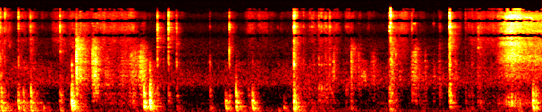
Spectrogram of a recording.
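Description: Sparse, light clicks and taps of an Allen wrench and small screws being worked on an EFI throttle body, loosening the screws of the idle air control motor. There is a short rustle near the end.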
